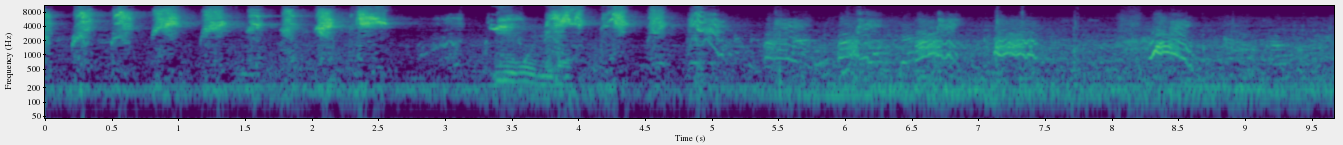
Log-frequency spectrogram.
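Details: With Luna carrying Luno and Rainbow trying to take Luno from her, a monkey gives a quick run of sharp, piercing squeals, then softer wavering calls that rise and fall in pitch, with some background chatter.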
